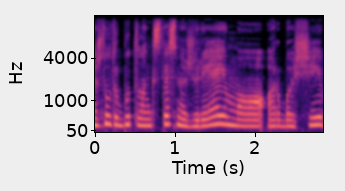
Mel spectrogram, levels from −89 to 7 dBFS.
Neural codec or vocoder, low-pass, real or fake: none; 14.4 kHz; real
